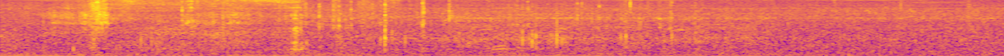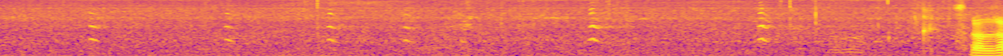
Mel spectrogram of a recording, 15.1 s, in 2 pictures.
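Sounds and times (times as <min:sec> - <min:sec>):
outdoor background noise: 0:00.0 - 0:15.0
faint bird calls: 0:08.0 - 0:14.7.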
